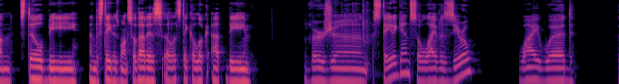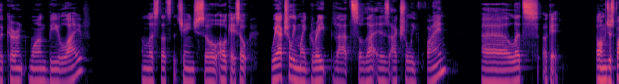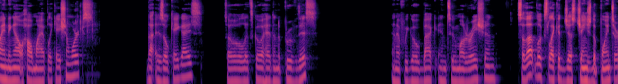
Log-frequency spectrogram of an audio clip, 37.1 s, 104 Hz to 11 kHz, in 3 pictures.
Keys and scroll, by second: 5.6 ctrl+shift+n.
